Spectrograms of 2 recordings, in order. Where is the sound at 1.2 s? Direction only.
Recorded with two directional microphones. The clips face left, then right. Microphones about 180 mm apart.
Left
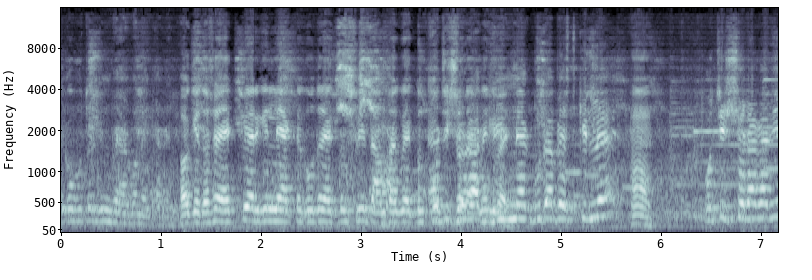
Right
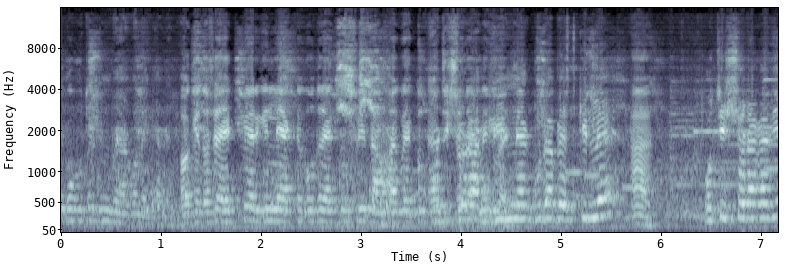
25° left (ahead or behind).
